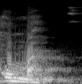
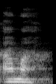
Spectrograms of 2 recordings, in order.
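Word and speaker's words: أمّة: dalam membacanya kir Ummah Ummah itu ada tasdidnya di sana kalau sampai hilang tasdid saja itu maknanya beda Pak di kamus-kamus kata-kata umat Kalau tidak ada tasjidnya dibaca Amah artinya adalah budak loh jauh ya artinya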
